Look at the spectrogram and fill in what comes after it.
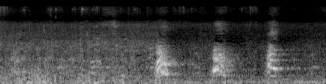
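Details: Dogs offered by sellers at the Sunday Garia market in Casablanca, Morocco, on 11/12/2022. Three short, sharp barks about half a second apart rise over a steady background of crowd murmur.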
